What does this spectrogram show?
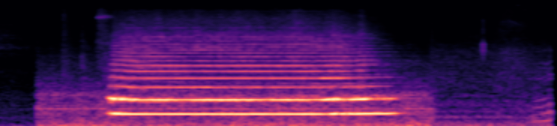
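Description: A train horn sounds one long, steady blast of about two seconds, loud, with rich harmonic tones, over a low rumble of a train in the background, a safety signal warning people that a train is coming, on the Ofotbanen railway.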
